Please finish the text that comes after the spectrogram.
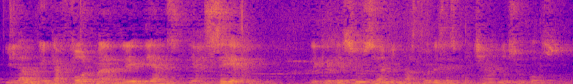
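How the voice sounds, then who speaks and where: A man preaching a sermon as pastor, animated and questioning the congregation. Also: mid-range voice, normal speed, slight background noise. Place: church hall. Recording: echoey hall, picked up from a distance.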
